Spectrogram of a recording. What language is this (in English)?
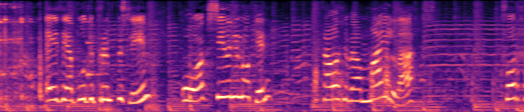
Icelandic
